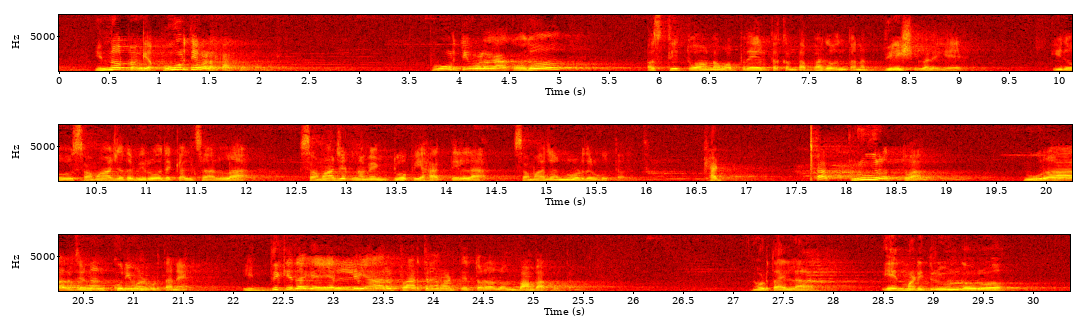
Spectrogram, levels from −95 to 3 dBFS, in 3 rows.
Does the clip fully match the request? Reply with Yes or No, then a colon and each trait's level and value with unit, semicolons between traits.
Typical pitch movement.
Yes: average, 4.8 semitones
